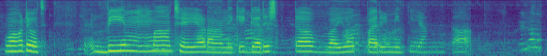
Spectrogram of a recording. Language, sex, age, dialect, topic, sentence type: Telugu, female, 18-24, Central/Coastal, banking, question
